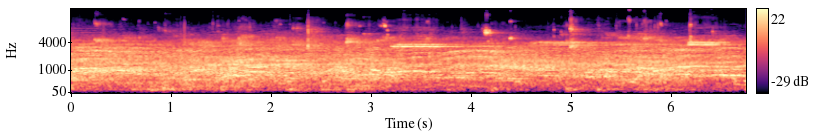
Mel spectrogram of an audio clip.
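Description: A crowd chatters and cheers loudly in a large echoing hall.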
